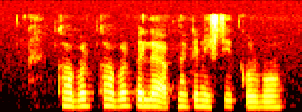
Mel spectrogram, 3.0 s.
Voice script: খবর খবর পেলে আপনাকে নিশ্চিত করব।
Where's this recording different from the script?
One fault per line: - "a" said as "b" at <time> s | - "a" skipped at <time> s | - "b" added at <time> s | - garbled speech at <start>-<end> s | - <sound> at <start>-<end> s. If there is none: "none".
none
